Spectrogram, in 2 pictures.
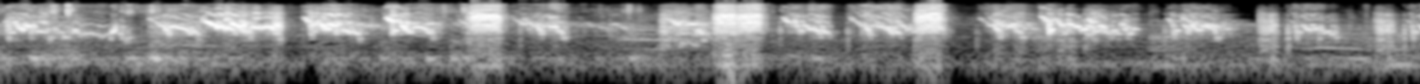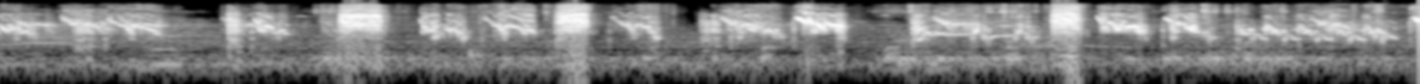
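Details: Budgerigars, Australian parakeets, giving a dense run of contact calls said to sound happy: harsh squawks and chattering warbles packed closely together, with brief gaps and sharp loud bursts throughout.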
